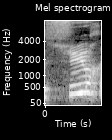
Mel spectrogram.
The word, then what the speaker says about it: sur: Então avoir la tête sur les épaules. Presta atenção aqui na pronúncia sur. Faz a boca do U e fala aí.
